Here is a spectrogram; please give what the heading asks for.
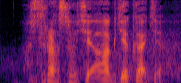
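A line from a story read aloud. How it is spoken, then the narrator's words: Breathed out. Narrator (Russian): выдохнул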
